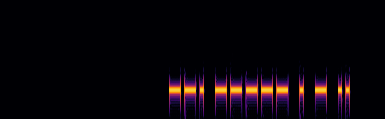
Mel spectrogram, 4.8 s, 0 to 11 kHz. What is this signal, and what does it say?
Morse code, heard as a keyed tone, about 25 wpm, 700 Hz. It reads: G0ETI
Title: DXCC-100 Call Signs - 5 Characters - Repeated 3x - 25wpm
